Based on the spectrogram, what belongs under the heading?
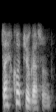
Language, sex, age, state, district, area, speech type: Kashmiri, male, 30-45, Jammu and Kashmir, Kupwara, rural, conversation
